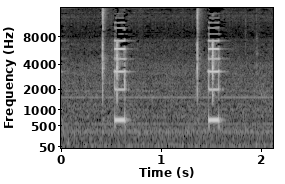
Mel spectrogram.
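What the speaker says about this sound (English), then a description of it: "Roger beep, you can change different beeps" Two short electronic roger beeps from a President Lincoln II+ CB radio, each a brief tone preceded by a tiny click, repeated about a second apart against quiet background hiss.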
